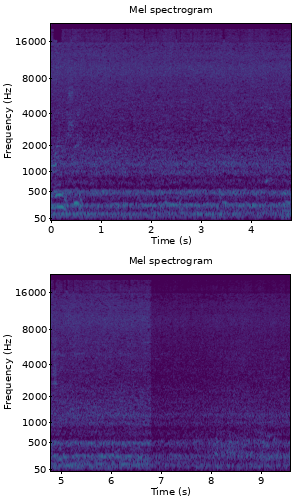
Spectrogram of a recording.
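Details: Honey bee swarm near a rain gauge: constant layered buzzing drone, a few faint knocks early on, and the hum drops slightly quieter near the end.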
